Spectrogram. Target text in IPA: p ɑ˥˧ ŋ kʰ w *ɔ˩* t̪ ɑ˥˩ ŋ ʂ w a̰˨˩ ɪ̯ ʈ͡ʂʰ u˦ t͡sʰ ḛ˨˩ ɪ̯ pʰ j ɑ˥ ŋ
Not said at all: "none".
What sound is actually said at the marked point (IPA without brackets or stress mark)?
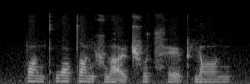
ɔ˥˧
